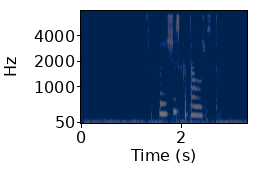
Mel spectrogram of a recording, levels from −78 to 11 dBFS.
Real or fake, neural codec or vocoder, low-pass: fake; codec, 16 kHz, 1 kbps, FreqCodec, larger model; 7.2 kHz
